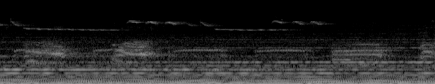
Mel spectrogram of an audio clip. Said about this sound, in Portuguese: passarinhos que cantam e voam tão próximos que você pode tocá-los.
